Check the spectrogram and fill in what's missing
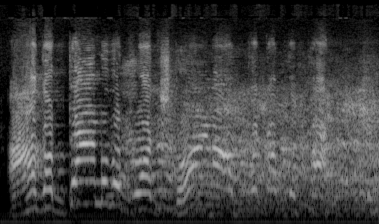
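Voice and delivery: the actor caught the voice and parrots it back; actor copying Smart voice. Retold or imitated. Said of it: "everybody was talking like that".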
